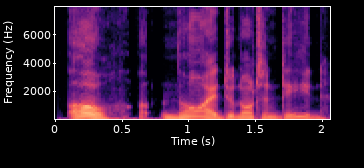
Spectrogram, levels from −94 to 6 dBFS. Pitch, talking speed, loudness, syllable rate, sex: 145 Hz, 175 wpm, -19 LUFS, 3.9 syllables/s, male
